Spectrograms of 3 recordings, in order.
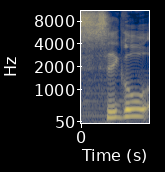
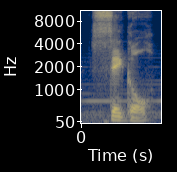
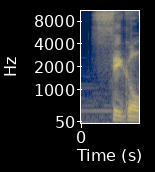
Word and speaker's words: sigil: like official D and people have at different time said that it should be seagull like with a hard G sound but um I like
